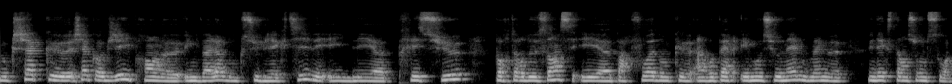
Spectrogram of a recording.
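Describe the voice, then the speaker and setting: Fairly low pitch from a woman, a dark, mellow tone, fairly even intonation and a moderate pace. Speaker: community organization project worker. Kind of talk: conference talk.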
